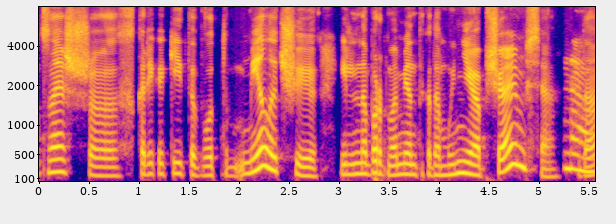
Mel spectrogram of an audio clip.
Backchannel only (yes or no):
yes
